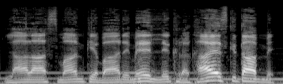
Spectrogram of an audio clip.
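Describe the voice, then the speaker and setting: An actor playing an old villainous sorcerer in a cartoon, gloating and obsessive. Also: male voice, on the low side, moderate pace, music in the background, close to an everyday voice.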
